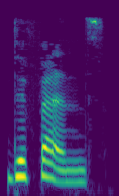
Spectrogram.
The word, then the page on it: defends: British English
